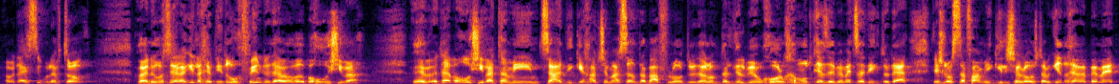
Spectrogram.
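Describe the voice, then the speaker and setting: A man delivering a comedic speech to an audience, animated and mocking, full of rhetorical questions. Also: a little high.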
